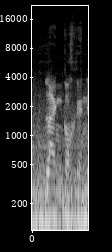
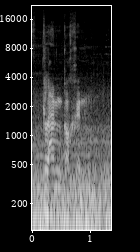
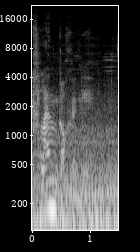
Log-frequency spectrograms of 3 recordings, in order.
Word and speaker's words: Llangollen: It's not Langokan, it's Glangoken. Clangocken. So like L's are pronounced as se in Wales.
